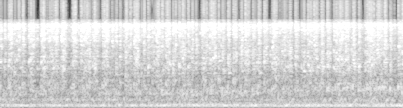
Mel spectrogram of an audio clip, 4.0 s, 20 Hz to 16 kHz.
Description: The freshly-rebuilt 440 engine in my 1974 Dodge Monaco running for the first time after the rebuild.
